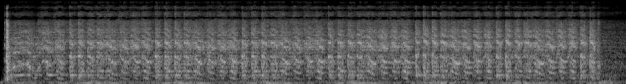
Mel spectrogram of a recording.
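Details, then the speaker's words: '67 Dodge Coronet "Hefty" with flat tappet cam, cold start right after oil change to fill the filter, oil very cold: catches and idles with quick light ticking; dry lifters clattering until oil gets around, then quiets. "She's cold. Hear those lifters? There you go. Took a second to get some oil going around."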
